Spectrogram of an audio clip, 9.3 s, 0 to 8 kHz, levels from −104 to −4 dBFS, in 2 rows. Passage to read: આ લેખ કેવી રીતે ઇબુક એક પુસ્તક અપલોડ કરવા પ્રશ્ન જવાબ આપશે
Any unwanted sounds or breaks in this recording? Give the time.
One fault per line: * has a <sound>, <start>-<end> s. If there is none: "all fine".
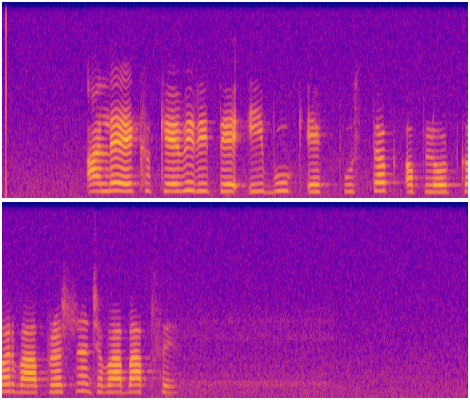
all fine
